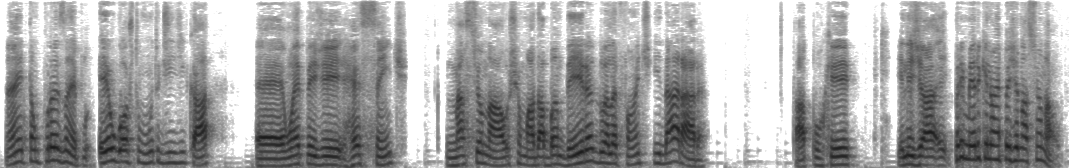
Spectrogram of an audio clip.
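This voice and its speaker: A man's voice: fairly high pitch, expressive, normal speed, a little mellow. A man with a Brazilian accent speaking as a guest expert in a casual live chat, explaining didactically with frequent tag questions. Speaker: guest expert on tabletop role-playing games.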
